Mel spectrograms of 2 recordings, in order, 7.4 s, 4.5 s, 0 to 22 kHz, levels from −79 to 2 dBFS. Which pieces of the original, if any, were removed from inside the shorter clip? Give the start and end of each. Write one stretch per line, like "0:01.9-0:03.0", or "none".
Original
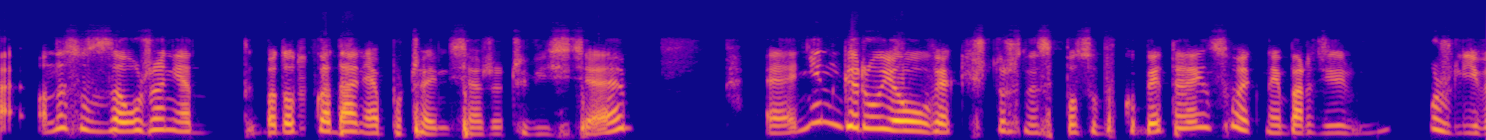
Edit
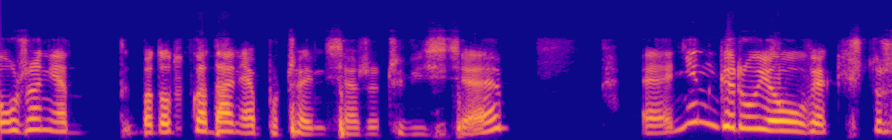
none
